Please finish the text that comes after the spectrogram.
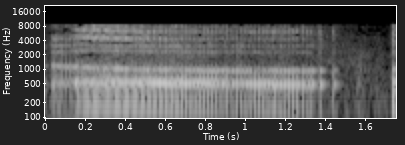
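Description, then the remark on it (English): A single long, loud burp after eating a meal rumbles, deep and drawn out for over a second before breaking off, followed by a brief abrupt noise at the very end. “You know, in some Asian cultures, a big burp after a meal means you did it right.”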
